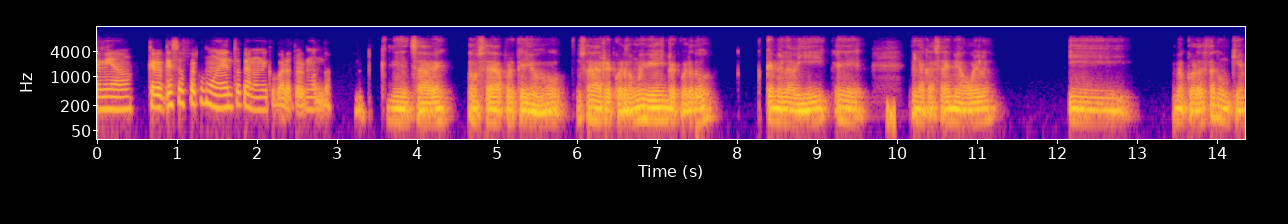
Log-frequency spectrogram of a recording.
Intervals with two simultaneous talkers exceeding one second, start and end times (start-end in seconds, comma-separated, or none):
none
